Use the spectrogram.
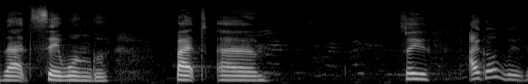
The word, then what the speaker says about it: Ssewungu: So, naturally, my name's pronunciation is supposed to be Ssewungu.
